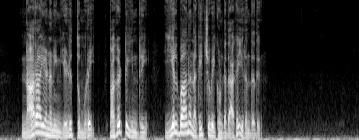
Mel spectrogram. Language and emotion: Tamil, neutral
